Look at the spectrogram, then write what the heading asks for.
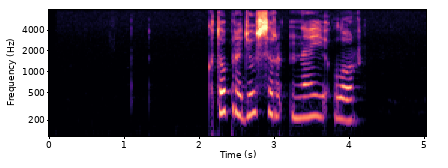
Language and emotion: Russian, neutral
